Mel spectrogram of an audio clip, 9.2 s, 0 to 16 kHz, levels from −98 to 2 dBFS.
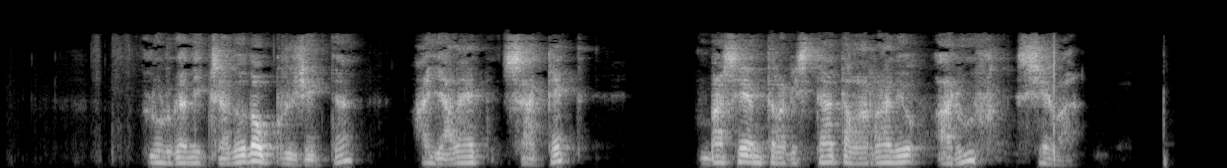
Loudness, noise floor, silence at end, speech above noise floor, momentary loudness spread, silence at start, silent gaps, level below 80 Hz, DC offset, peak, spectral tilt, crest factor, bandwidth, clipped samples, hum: -22 LUFS; -77 dBFS; 0.45 s; 54 dB; 13 LU; 1.1 s; 4.89-5.18 s, 8.67-8.71 s; -62 dBFS; under 0.1%; -2 dBFS; -4 dB/octave; 22 dB; 7.8 kHz; under 0.1%; none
